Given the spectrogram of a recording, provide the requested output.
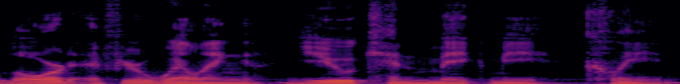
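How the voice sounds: A man puts on a growling, guttural character voice at a fairly low pitch. He goes very slowly, with fairly even intonation.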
